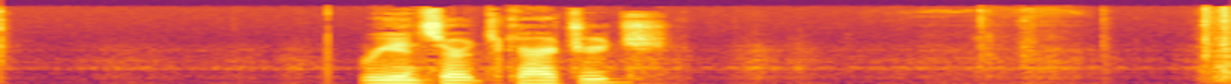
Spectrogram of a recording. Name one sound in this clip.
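A plastic cartridge clicks into place in a machine.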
